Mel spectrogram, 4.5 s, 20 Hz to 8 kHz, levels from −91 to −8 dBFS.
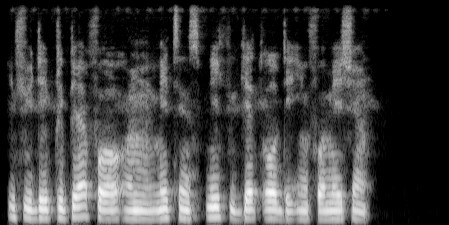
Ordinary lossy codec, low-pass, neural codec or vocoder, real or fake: none; 7.2 kHz; codec, 16 kHz, 16 kbps, FreqCodec, smaller model; fake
